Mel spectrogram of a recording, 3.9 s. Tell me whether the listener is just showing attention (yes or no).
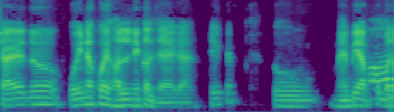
no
